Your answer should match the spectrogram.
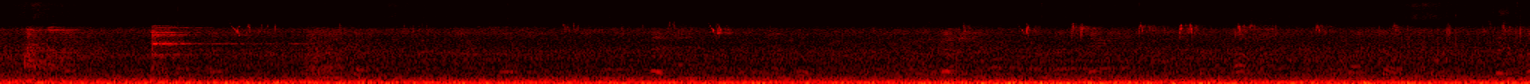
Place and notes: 福澳港, Nangan Township - In the playground
In the playground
